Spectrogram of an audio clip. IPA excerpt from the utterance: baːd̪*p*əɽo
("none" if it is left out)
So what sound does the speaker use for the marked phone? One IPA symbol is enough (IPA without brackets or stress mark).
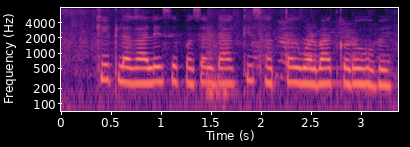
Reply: k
